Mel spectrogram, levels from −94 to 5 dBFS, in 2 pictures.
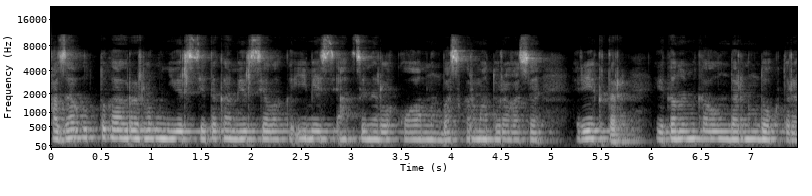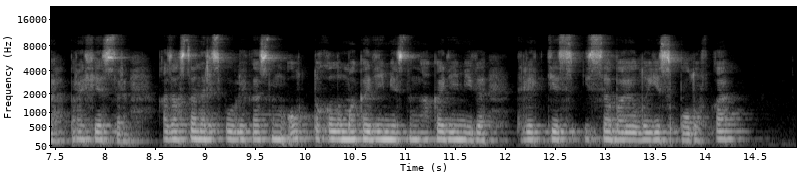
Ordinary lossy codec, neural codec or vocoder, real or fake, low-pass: none; none; real; none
